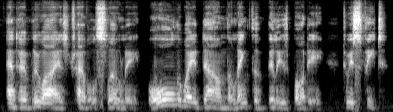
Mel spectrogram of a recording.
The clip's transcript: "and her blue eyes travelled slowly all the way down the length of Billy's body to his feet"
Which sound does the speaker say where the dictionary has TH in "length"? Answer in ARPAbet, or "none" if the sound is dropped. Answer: TH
